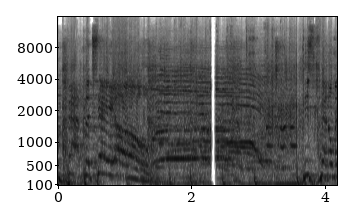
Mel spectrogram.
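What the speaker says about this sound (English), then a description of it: "Round of applause for Batmateo." Crowd at a Megacon convention panel cheering and whooping loudly, with yells and shouts rising over one another, a brief cutout midway, then the excited roar resumes.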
